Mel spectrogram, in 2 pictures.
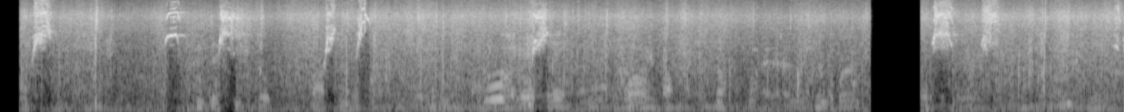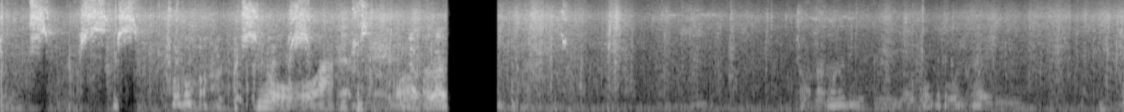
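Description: A baby monkey squeals and cries shrilly.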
